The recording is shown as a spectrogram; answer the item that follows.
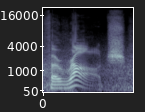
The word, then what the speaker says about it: Farage: Oh, actually, it's Farage.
